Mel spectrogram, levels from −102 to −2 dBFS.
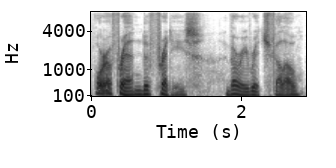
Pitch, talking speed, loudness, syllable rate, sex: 130 Hz, 165 wpm, -18 LUFS, 5.1 syllables/s, male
